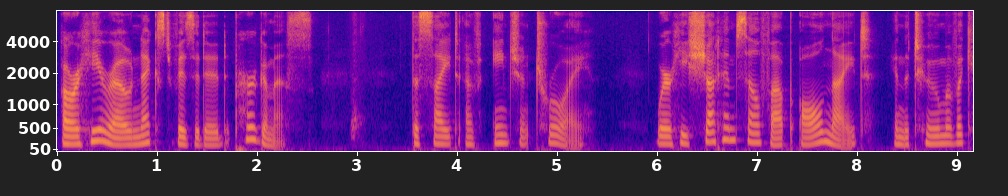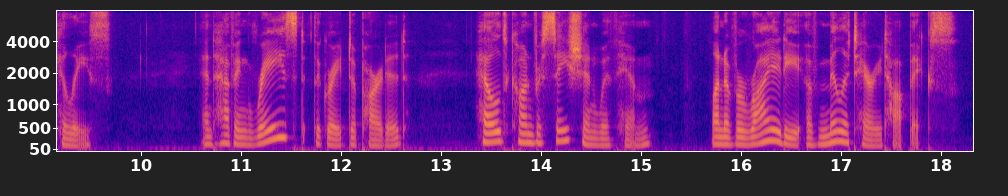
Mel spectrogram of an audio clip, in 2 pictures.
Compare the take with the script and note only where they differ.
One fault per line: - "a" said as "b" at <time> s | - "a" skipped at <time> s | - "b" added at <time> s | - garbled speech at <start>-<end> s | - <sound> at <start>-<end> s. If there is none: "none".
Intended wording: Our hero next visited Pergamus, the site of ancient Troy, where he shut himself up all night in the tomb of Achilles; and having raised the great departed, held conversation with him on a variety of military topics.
- whoosh at 2.9-3.1 s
